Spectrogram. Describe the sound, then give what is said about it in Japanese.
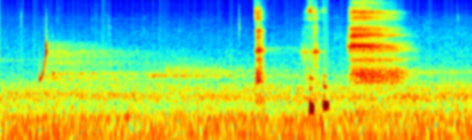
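A person yawns, with a few short breathy catches followed by a drawn-out, voiced, breathy exhale near the end, faint over a steady low hiss. “またあくびだ。”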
